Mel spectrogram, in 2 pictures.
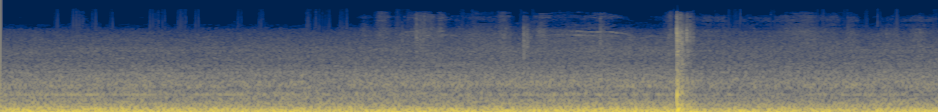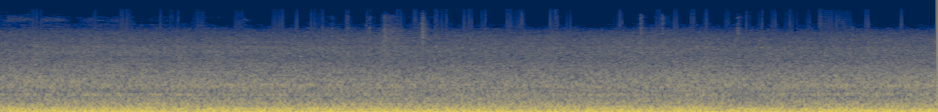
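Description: Tyres rumble low on the road.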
